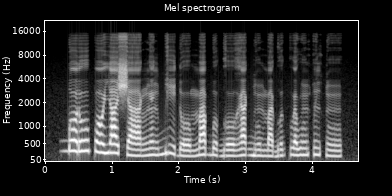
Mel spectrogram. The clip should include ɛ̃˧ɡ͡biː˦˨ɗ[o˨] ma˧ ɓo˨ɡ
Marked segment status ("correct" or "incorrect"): incorrect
